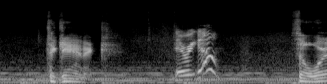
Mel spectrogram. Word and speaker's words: Taughannock: it's pronounced yes and it's like organic except with a t toganic there we go so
